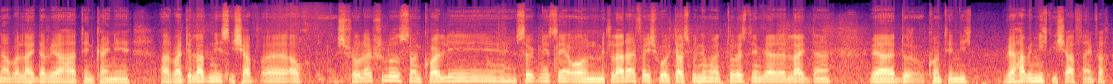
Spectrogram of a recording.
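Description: A man from Afghanistan, a protester speaking in halting, broken German with many pauses. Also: mid-range voice, little pitch movement, darkish tone. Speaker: asylum-seeking protester. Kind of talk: street interview. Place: outdoors in a city street. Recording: faint traffic noise outdoors.

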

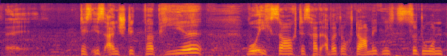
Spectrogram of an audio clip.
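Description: A woman from a union migration committee, speaking emphatically in an interview clip and pausing to search for words. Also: on the low side, lively intonation, dark tone.

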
